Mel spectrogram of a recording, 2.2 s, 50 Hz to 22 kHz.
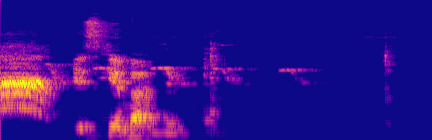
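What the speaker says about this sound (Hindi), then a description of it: "देखो कौवा बोल रहा है" A crow caws in the background, a few short, fairly faint calls that overlap and follow someone speaking Hindi while teaching a class 8 maths lesson.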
